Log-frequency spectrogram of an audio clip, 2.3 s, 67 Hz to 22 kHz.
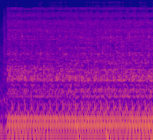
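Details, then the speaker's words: MK1 Audi TT turbo restarted after rocker cover gasket job with RTV left to cure 2.5 hours, something reconnected: catches right away and settles to smooth, even idle with no knocks or misses; normal idle, though an existing exhaust blow is noted. "yeah yep that sounds smooth enough looks good to me"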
